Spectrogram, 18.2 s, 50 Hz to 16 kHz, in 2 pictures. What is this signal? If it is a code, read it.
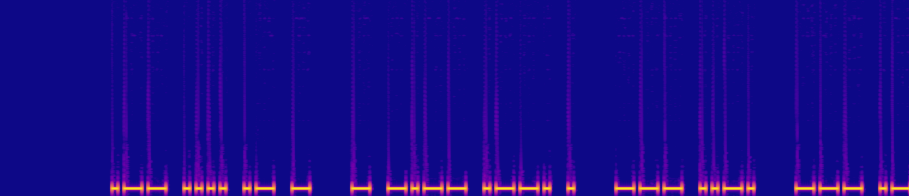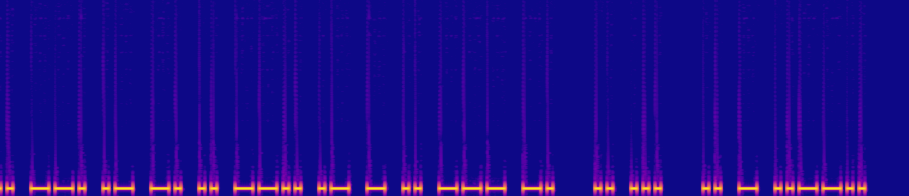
Morse code, heard as a keyed tone, about 20 wpm, 700 Hz. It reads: WHAT TYPE OF ORGANIZATION IS IT?
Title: Sentences from Top 1000 Words - Review Part 5 - 20wpm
